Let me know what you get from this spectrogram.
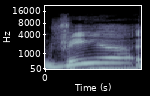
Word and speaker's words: VIA: My guest is Ray Zielinski, vision education specialist with VIA, V-I-A, VIA. Is it VIA? Is that how we pronounce it? – It is. – Okay, it's VIA.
